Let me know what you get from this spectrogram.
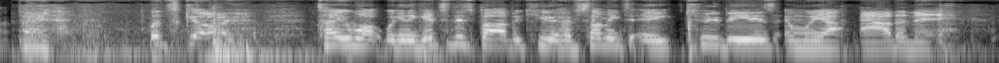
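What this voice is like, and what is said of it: Australian accent. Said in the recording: “I believe it's an Aussie accent.”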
